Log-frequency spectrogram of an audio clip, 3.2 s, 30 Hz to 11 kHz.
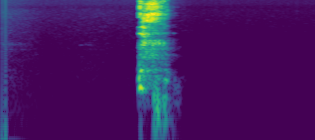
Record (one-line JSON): {"cough_length": "3.2 s", "cough_amplitude": 32766, "cough_signal_mean_std_ratio": 0.3, "survey_phase": "beta (2021-08-13 to 2022-03-07)", "age": "18-44", "gender": "Male", "wearing_mask": "No", "symptom_fatigue": true, "symptom_onset": "10 days", "smoker_status": "Current smoker (11 or more cigarettes per day)", "respiratory_condition_asthma": false, "respiratory_condition_other": false, "recruitment_source": "REACT", "submission_delay": "2 days", "covid_test_result": "Negative", "covid_test_method": "RT-qPCR"}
